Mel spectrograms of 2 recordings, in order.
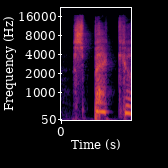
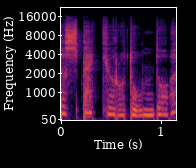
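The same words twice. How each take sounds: First: Said in the usual way. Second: Specchio rotondo whispered softly. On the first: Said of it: "whispered repeat". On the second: Acted. Girl whispers to the magic mirror, hushed whisper. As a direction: breathe specchio like a secret spell.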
